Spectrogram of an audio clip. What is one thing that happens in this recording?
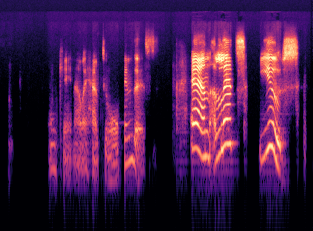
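A second woman speaks animatedly through an online call.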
